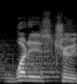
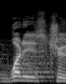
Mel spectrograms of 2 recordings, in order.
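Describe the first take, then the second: First: It sounds cynical and angry. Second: It sounds cynical and angry.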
